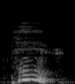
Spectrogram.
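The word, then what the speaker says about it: père: right May and uh dad is pear pear what an interesting word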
